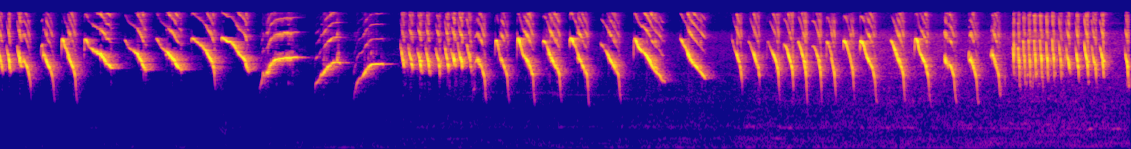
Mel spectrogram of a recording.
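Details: Canary training song, Spanish Timbrado style: continuous fast downsweeping notes in shifting tempo, some doubled, building to a very rapid rattling series and a buzzy roll at the close.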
